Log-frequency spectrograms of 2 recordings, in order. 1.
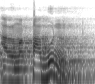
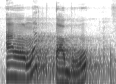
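Kata ini diakhiri dengan bunyi n tambahan. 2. Kata ini diakhiri dengan vokal u biasa.

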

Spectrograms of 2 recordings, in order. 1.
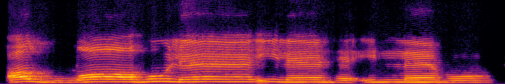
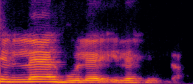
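اللام في الله ثقيلة ومفخمة. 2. اللام في الله خفيفة ورقيقة. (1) "اقول كده" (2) "لما اقولش"

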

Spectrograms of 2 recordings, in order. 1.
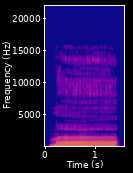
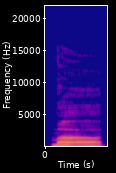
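La sílaba se pronuncia con sonido nasal. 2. La sílaba se pronuncia sin sonido nasal. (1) "sería un error pronunciar así ma con sonido nasal" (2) "el sonido correcto sería así ma, sonido no nasal"

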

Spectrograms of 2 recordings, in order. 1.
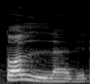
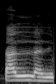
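প্রথম অক্ষরটি ভারী ও মোটা। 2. প্রথম অক্ষরটি হালকা ও পাতলা। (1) "মোটা হবে যে মোটা" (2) "তাল্লাদি বলা যাবে না"

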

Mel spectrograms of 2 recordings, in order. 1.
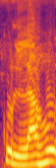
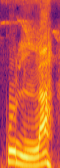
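শব্দটি শেষে একটি 'u' স্বরধ্বনি দিয়ে শেষ হয়। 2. শব্দটি 'h' ধ্বনি দিয়ে শেষ হয়। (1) "কুল্লাহ অথবা কুল্লাহু, এভাবে পড়বেন" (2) "লাস্টে হা উচ্চারণ, কুল্লাহ অথবা কুল্লাহু"

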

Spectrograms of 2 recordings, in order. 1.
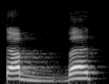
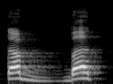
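दोहरे b को मज़बूती से पकड़कर और दबाकर बोला जाता है। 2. दोहरे b को मज़बूती से पकड़कर और दबाकर बोला जाता है।

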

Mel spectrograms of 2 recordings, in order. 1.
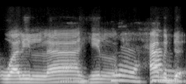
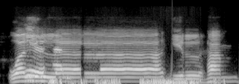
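Frasa itu dipisah sehingga berakhir di 'hamd'. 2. Frasa itu dipisah sehingga berakhir di 'ilham'. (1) "Yang benar walillahil hamd" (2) "yang baca udah bagus-bagus lagunya bacanya salah"

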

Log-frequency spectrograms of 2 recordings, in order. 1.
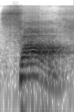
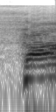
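প্রথম ব্যঞ্জনটি একটি সাধারণ s ধ্বনি। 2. জিভের ডগা উপরের সামনের দাঁত স্পর্শ করে। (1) "না বুঝে পড়ার কারণে এই পাতলা হরফগুলো আমরা কিভাবে উচ্চারণ করি" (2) "জিব্বার আগা খালি সামনের উপরের দাঁতের আগার সঙ্গে লাগাই দিতে হবে"

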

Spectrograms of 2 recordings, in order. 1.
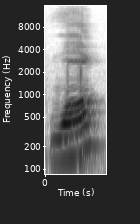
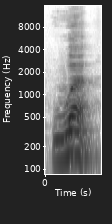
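صوت الواو مفخم وثقيل. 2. صوت الواو مرقق وخفيف. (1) "فأنت تفخم لي الواو" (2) "لا"

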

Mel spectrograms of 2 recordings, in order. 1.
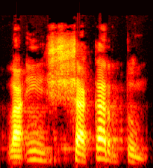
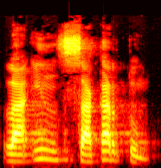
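Kata itu diawali dengan bunyi 'sh'. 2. Kata itu diawali dengan bunyi 's'. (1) "menggunakan shin besar" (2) "menggunakan sin kecil"

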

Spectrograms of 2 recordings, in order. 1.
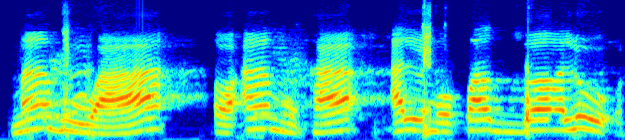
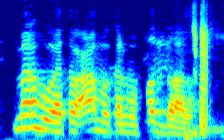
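Kata terakhir berakhir dengan vokal tambahan. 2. Kata terakhir berakhir dengan konsonan tanpa vokal.

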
